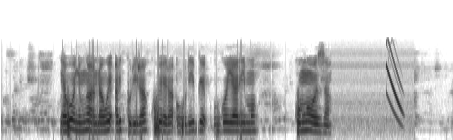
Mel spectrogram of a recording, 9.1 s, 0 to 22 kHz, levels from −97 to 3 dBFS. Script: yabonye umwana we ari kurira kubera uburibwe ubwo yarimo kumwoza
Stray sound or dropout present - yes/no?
yes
